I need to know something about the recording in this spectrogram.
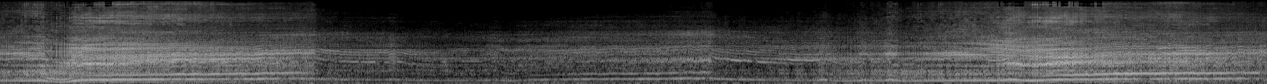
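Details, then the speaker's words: Nitro RC car engine set very rich during warm-up to operating temperature. It burbles and wavers instead of screaming, pitch sagging and recovering, sluggish because excess fuel is not burning off. It quickens as it warms. "sluggish the reason for that is because there's a lot of fuel a lot of nitro going into it and it can't burn it all off quickly or efficiently"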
